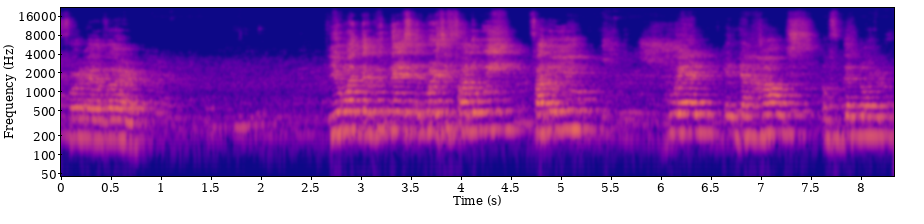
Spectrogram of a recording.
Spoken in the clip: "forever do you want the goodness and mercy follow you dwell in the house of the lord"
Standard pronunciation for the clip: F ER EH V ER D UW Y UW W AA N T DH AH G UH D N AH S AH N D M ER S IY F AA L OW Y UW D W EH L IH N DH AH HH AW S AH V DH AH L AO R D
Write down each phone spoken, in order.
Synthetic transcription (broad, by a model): F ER EH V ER Y UW W AA N T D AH G UH D N AH S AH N M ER S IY F AA L OW Y UW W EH N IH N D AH HH AW S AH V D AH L AO R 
